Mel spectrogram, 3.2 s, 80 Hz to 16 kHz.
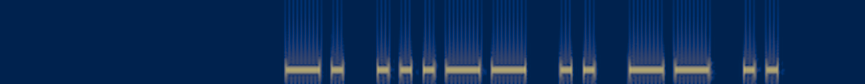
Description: Morse code, heard as a keyed tone, about 28 wpm, 700 Hz. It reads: N3IMI
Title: USA Call Signs - 5 Characters - 8x Character Spacing - 28wpm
